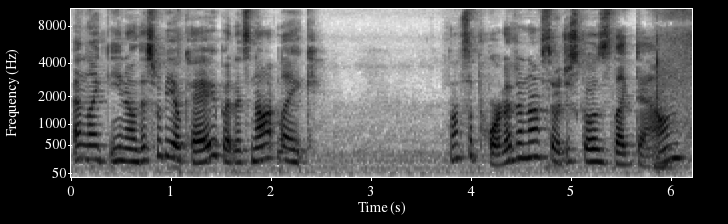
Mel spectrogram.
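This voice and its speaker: A woman's voice: on the high side, normal speed, a little mellow, slight background noise. A young woman vlogging casually at home, rambling through a story with lots of "like" and restarts. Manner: rambling, filler-heavy storytelling with frequent "like". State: out of breath. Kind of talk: casual vlog chat. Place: home, basement apartment.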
